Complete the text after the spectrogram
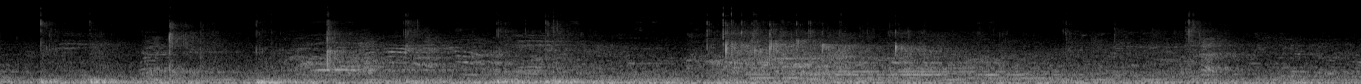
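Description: Young adults call out to each other from a distance in a large echoing hall.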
